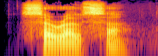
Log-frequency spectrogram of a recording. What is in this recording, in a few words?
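"serosa", British English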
